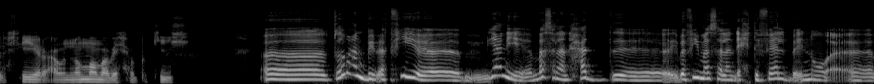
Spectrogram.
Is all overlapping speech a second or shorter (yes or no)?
yes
